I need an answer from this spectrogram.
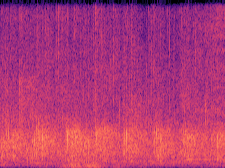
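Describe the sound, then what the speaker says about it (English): An audience applauds at an evening talk, a steady, even wash of many hands clapping together, moderately loud and sustained throughout. "Let's have a round of applause for Allison and those beautiful postcards."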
